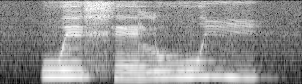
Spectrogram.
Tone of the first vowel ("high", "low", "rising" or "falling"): high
